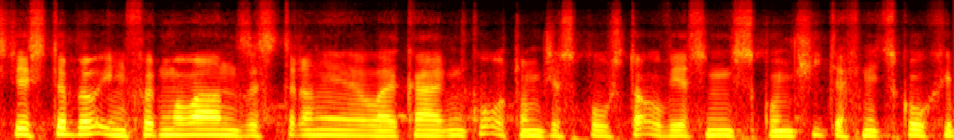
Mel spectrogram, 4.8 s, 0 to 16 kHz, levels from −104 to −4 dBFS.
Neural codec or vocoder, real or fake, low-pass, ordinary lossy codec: autoencoder, 48 kHz, 32 numbers a frame, DAC-VAE, trained on Japanese speech; fake; 14.4 kHz; Opus, 24 kbps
